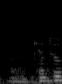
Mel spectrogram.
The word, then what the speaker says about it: kento: So if you ever looked at traditional Japanese prints, they use something called kento marks. So kento, it rhymes with bento, that's how I remember it.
